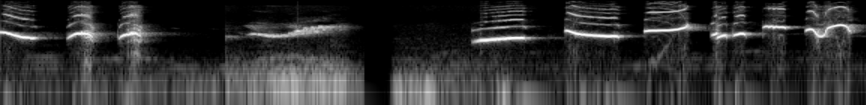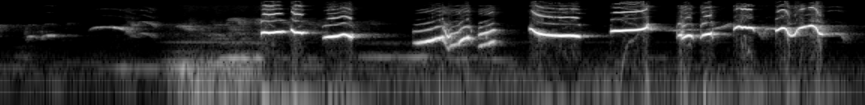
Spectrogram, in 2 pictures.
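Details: Oriental magpie-robin in the 'kembar ngeplong' song style, calling a rival: loud, sweet whistled notes around high pitch, sliding and looping, given in quick bursts with short pauses, plus two brief low rustling thumps.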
